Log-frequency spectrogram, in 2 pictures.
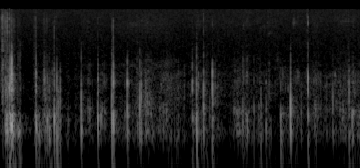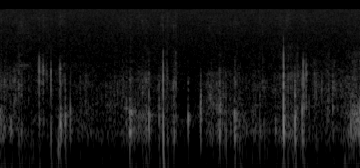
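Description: Fingertips and nails tap on the lid of a small translucent plastic deli tub filled with coarse salt. The result is a quiet, irregular run of short, dull taps with almost no ring, pitched low-mid and lacking bright highs, with faint rustle between them.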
